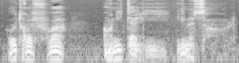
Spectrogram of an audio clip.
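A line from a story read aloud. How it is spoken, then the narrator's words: Murmuring. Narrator (French): murmura Jehan Maillard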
